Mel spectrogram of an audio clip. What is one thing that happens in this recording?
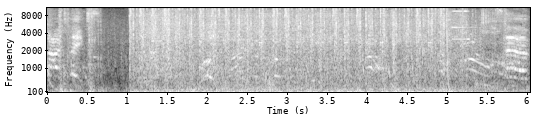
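Explosions boom heavily.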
